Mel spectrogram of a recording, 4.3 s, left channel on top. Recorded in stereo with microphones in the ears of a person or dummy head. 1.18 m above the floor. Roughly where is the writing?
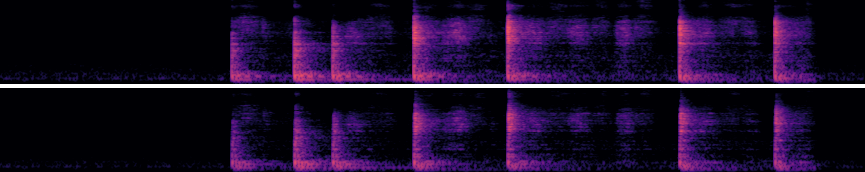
Left.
